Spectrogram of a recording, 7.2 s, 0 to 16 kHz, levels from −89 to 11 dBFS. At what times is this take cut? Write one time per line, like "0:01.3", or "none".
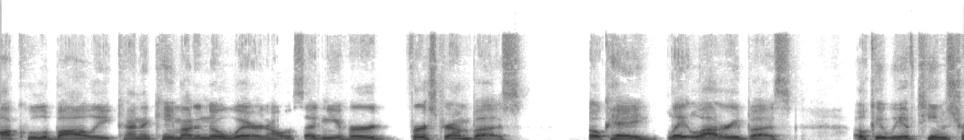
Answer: none

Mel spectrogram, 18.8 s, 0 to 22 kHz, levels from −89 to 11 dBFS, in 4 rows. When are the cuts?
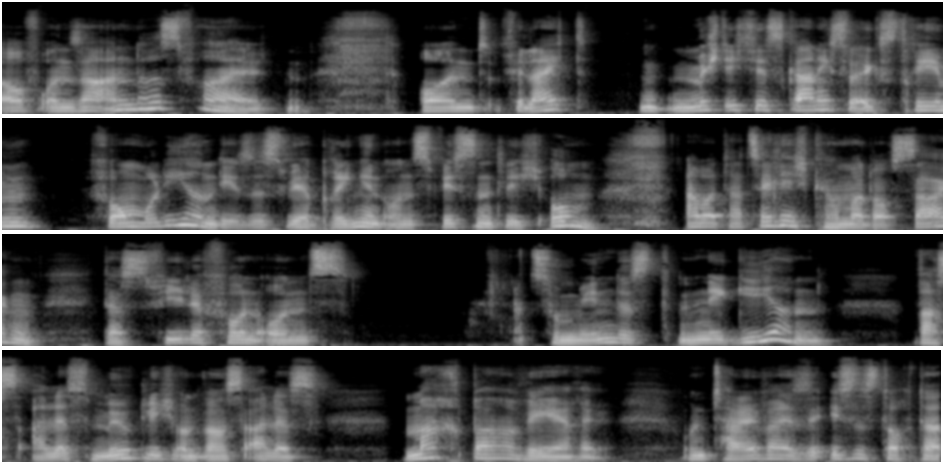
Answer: none

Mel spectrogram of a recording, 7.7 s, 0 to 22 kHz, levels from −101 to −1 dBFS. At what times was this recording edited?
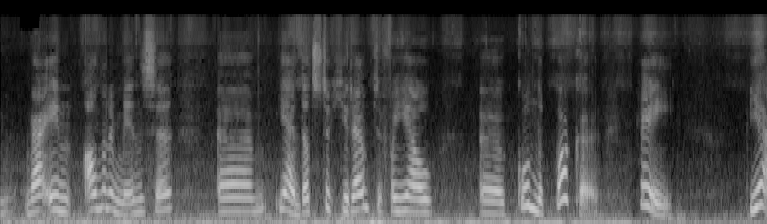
0:06.3

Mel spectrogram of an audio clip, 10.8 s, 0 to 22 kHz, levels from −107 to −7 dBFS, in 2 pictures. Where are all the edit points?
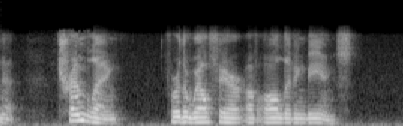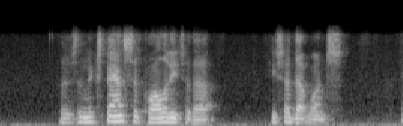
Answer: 0:08.9

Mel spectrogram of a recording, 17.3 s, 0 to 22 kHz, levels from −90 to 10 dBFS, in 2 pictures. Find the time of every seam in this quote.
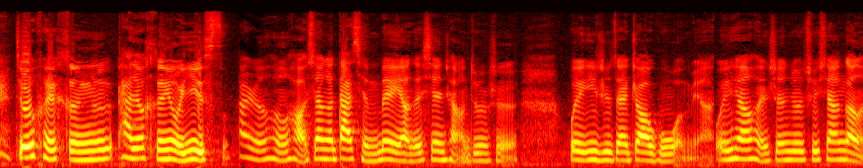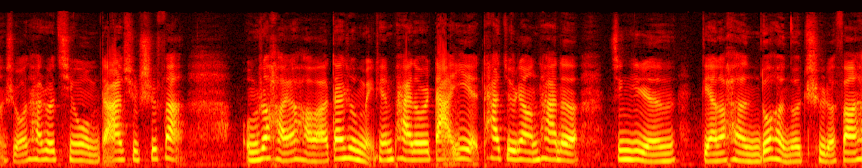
none

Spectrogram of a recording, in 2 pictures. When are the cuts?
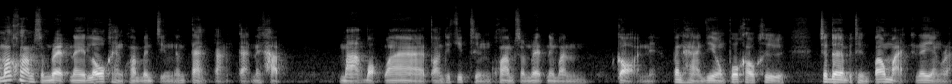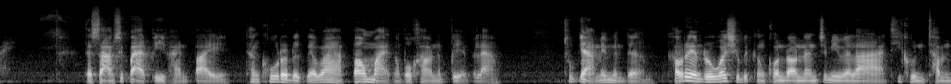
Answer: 0:02.5
0:16.1

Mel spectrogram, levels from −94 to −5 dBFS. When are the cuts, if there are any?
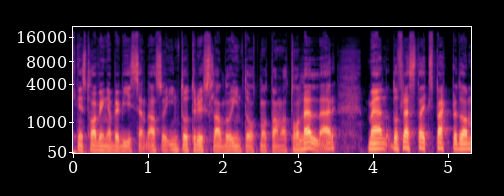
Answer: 0:01.0

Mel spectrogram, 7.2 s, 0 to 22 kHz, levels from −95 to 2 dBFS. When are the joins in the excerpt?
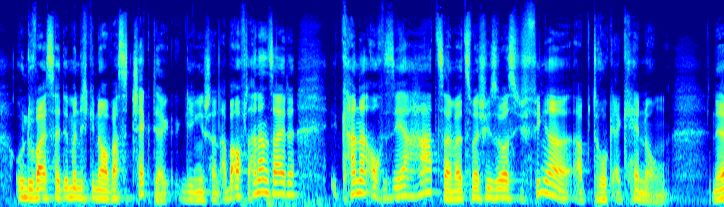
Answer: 0:03.8

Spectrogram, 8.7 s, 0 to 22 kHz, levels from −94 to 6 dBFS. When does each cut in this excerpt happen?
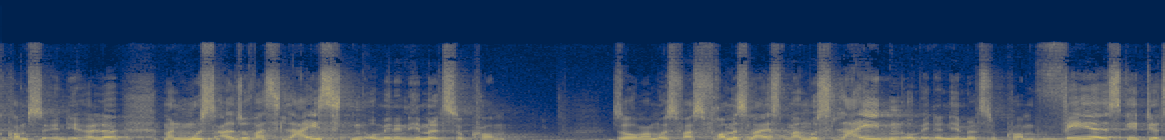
none

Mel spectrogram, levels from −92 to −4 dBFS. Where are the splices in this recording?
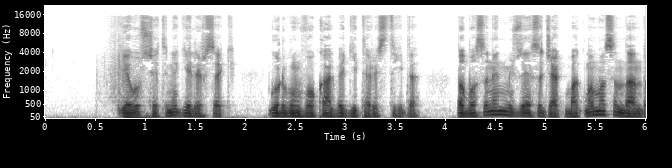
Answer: none

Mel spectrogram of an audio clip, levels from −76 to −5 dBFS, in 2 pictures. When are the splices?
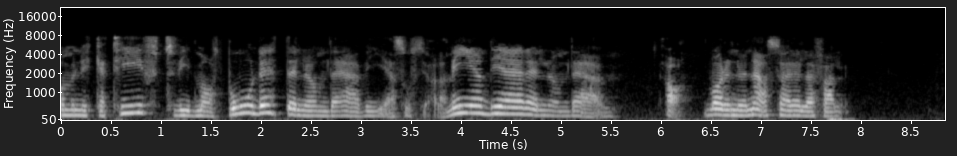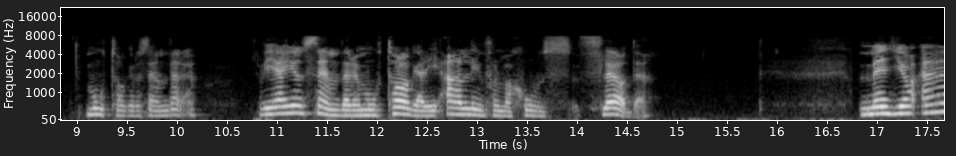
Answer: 0:10.7
0:16.7

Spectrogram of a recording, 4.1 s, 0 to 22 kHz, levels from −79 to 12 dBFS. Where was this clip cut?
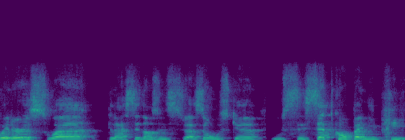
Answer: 0:02.7

